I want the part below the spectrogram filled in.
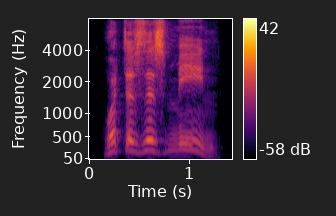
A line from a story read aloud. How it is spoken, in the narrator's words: he called out in an agitated voice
